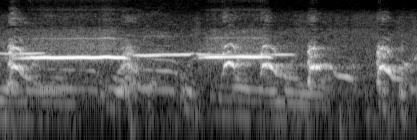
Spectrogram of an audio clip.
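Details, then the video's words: Dog singing in response to whistling, its warbling howls bending up and down beside a sustained steady whistle, with short yowling phrases repeating about every second near the end. "Собака поёт под свист"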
